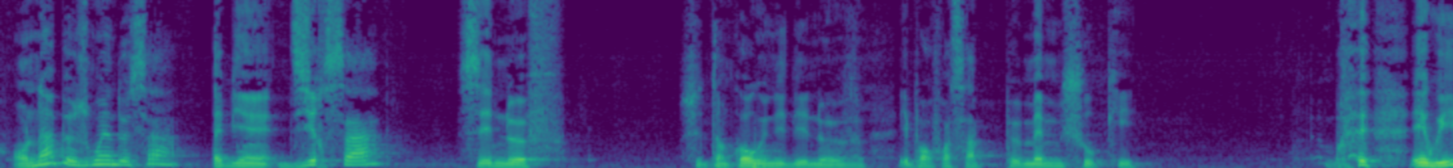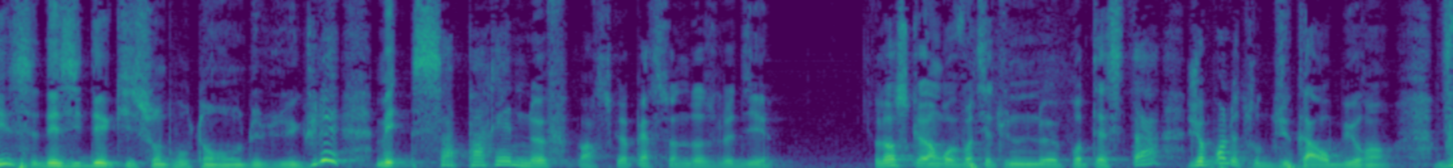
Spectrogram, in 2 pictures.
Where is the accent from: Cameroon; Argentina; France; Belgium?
France; Guadeloupe; Chez moi, en Guadeloupe, je pars de chez moi, il n'y a jamais un plan.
